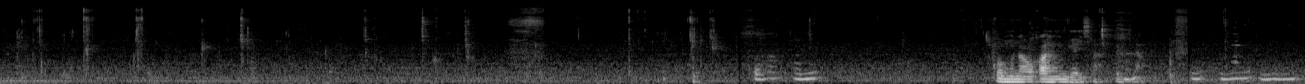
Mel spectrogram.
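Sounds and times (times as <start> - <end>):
wet chewing and mouth sounds: 0.0 - 7.4.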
